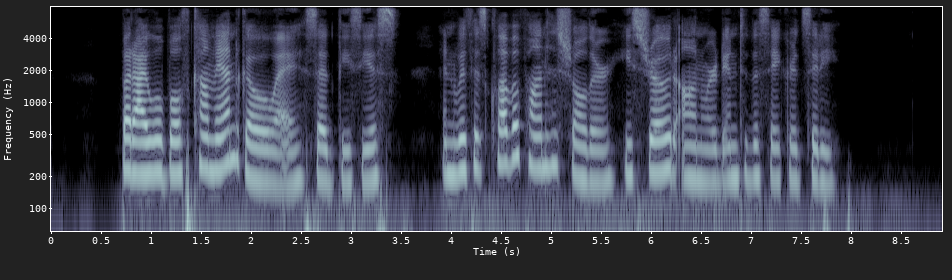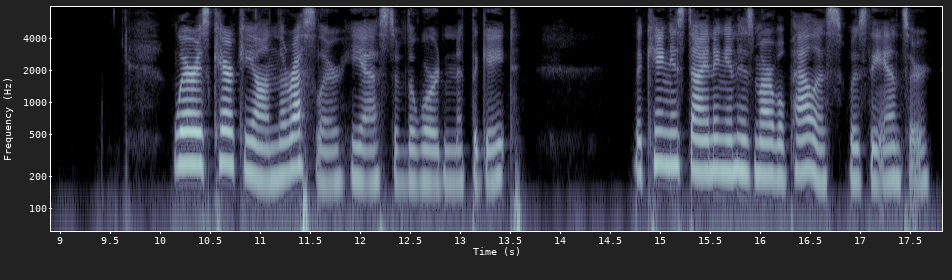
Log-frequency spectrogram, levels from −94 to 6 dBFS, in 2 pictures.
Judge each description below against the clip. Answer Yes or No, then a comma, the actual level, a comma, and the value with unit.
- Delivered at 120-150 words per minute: No, average, 160 wpm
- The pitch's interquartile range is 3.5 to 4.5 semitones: Yes, average, 3.9 semitones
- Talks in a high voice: Yes, high, 195 Hz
